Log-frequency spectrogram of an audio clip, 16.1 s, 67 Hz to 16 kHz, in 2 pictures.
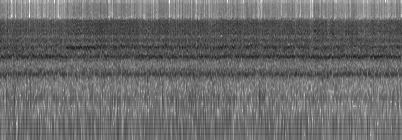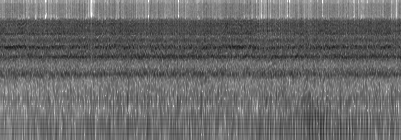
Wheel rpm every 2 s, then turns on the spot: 230, 230, 230, 230, 230, 230, 230, 230.
none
